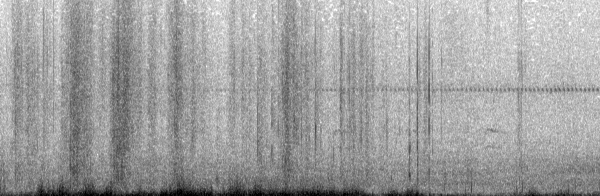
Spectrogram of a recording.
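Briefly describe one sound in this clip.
Wind gusts and buffets loudly outdoors.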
